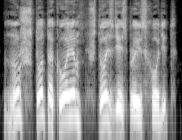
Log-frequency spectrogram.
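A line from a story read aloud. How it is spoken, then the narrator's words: Mocking question. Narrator (Russian): спросил он насмешливым голосом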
